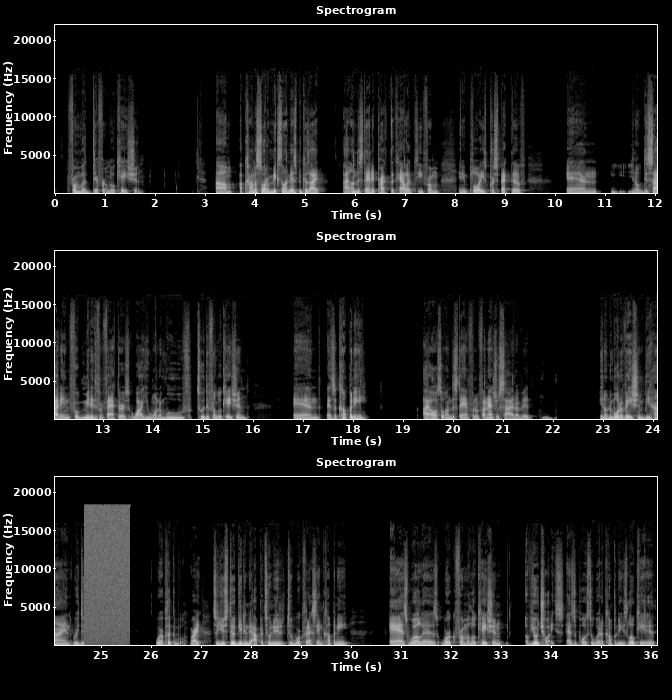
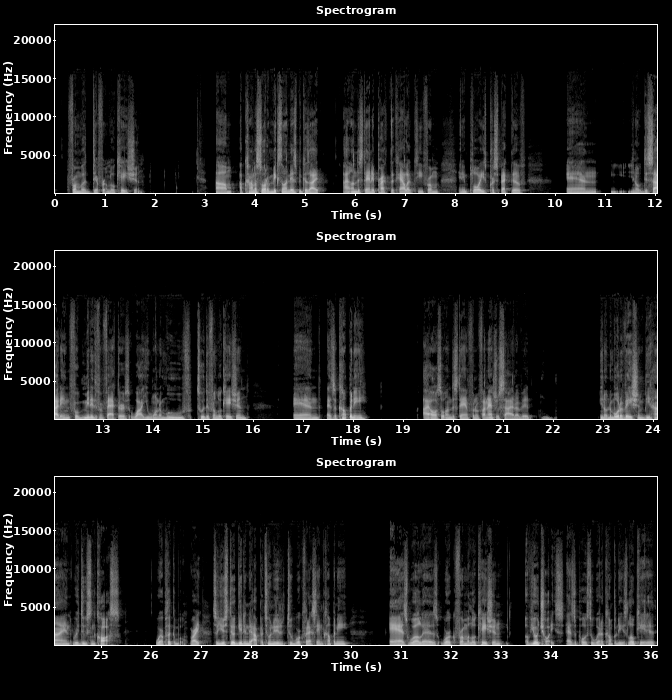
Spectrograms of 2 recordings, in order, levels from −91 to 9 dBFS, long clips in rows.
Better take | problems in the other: second | audio cutting out; filled with static; at 25 s for 1 s

